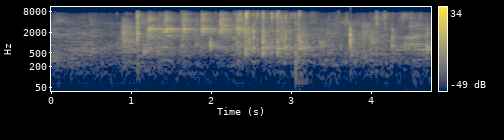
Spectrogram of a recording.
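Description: Dice rattle and roll across a board.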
